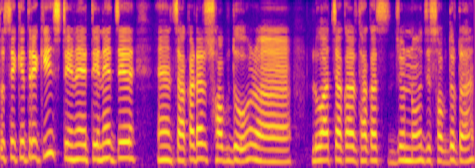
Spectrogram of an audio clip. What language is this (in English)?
Bangla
